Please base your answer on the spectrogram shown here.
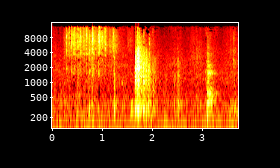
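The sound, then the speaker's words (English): Three dice rolled during a tabletop role-playing game: a run of quick, light clicks followed by a few sharper, louder clatters as the dice land and settle. “So roll three dice. Three dice, take the top two.”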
